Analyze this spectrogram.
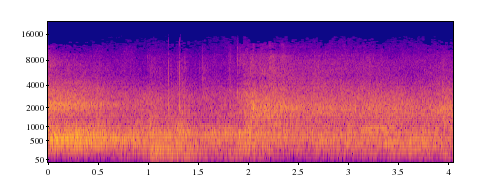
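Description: Ice stocks knock together with a sharp clack.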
